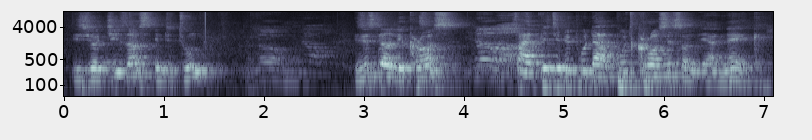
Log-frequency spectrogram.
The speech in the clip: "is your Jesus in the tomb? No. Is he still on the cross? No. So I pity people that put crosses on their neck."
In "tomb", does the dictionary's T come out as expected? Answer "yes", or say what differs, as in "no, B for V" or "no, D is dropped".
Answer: yes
